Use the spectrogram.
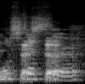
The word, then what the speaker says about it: Worcester: It's on the grounds of how Americans pronounce Worcester, isn't it? Yeah, Worcester.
